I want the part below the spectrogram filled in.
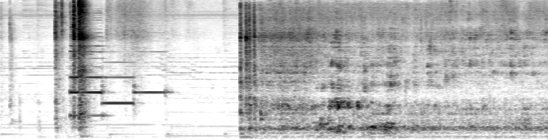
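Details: Siemens Serie IQ washing machine draining after pump filter and coin trap cleaned: few chime tones, then steady water rush with even pump hum, no grinding or rattle; normal drain.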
